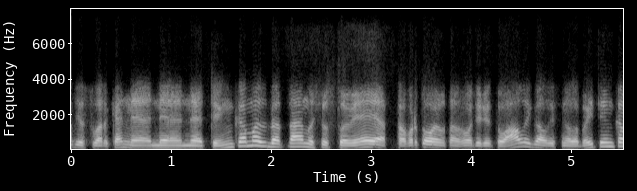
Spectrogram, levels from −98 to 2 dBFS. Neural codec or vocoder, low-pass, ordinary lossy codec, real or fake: codec, 24 kHz, 0.9 kbps, DualCodec; 7.2 kHz; Opus, 16 kbps; fake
